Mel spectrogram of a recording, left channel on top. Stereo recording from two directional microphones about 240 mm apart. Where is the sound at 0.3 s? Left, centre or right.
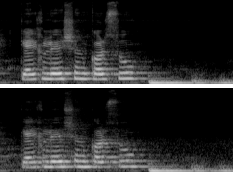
Left.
